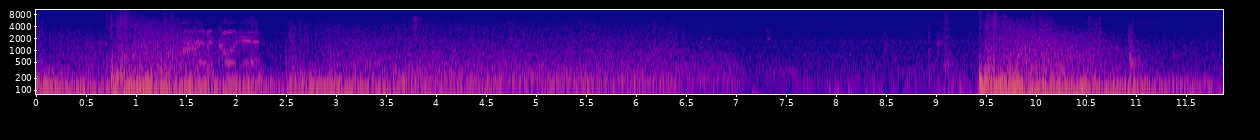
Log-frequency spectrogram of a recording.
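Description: Tank cannon fire in the video game World of Tanks: two loud, booming blasts, one early and one near the end, each followed by a rumbling decay over continuous low battle ambience, with commentary voice present.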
